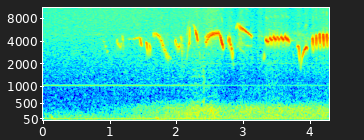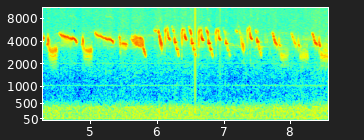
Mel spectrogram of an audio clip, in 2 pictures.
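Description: Birdsong: quick, high twittering chirps that start about a second in and keep going without pause.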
